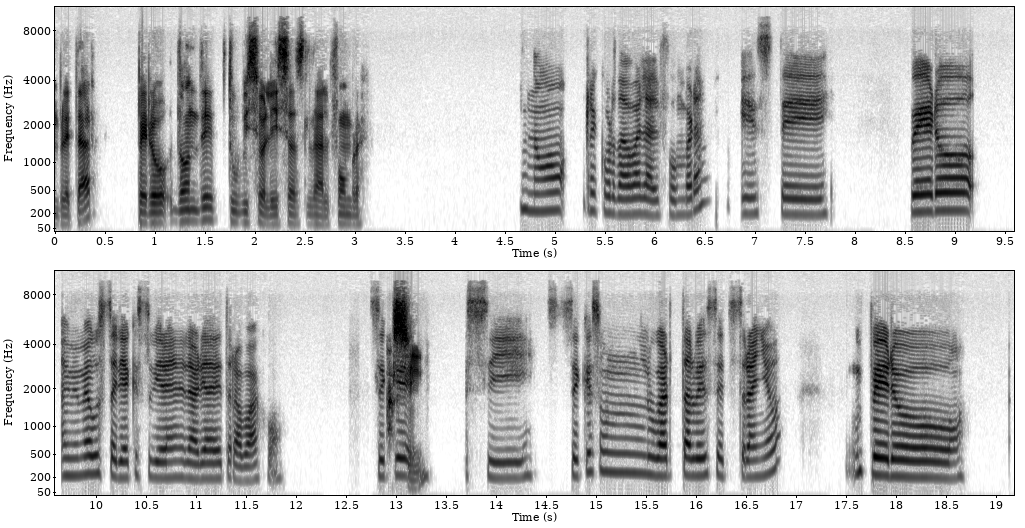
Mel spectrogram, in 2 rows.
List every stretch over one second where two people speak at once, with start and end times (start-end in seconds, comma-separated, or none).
none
